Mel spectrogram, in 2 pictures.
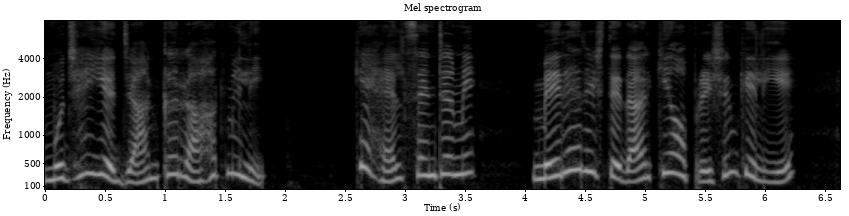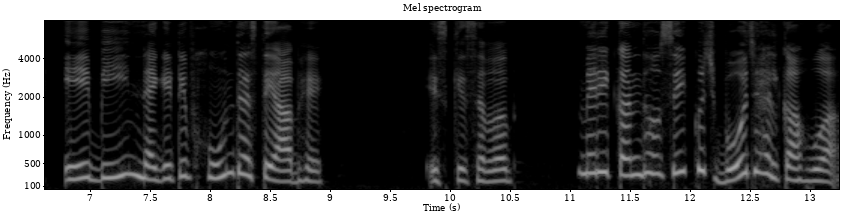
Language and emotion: Urdu, happy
